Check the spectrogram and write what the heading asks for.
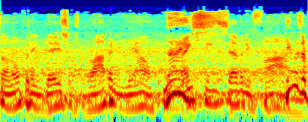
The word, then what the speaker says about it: Yount: How do you pronounce that? Robin whatever? Yount.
